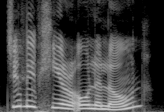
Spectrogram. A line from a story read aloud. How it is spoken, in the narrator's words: Annika said anxiously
